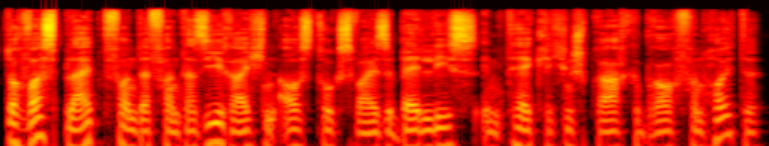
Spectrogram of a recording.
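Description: A man's voice: low-pitched, normal speed, no room sound, clean studio sound. A man narrating a scripted literary essay for radio.

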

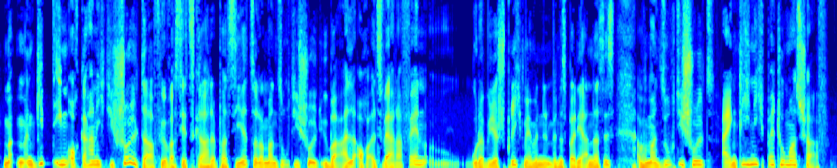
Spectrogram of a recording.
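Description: A man's voice: on the high side, lively intonation, fairly quick, few pauses, a little mellow, no room sound. A male radio host from Bremen chatting with callers, often stumbling and restarting his sentences. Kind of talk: radio call-in chat.

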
